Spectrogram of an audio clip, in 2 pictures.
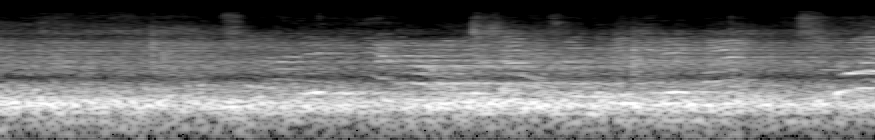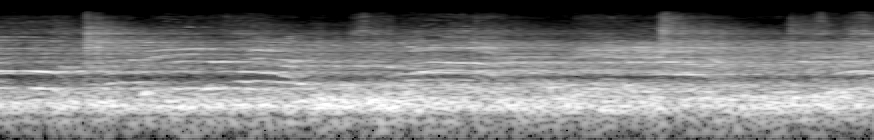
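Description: Hockey sticks knock against a puck.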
